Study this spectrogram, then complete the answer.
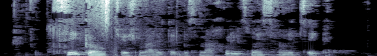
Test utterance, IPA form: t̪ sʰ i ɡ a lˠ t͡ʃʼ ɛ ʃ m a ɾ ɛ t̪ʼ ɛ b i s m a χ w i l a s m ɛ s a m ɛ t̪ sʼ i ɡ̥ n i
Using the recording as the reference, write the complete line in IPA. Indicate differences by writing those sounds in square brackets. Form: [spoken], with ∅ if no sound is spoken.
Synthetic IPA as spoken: t̪ sʰ i ɡ a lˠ t͡ʃʼ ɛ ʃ m a ɾ [i] t̪ʼ ɛ b i s m a χ w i l [i] s m ɛ s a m ɛ t̪ sʼ i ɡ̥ n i

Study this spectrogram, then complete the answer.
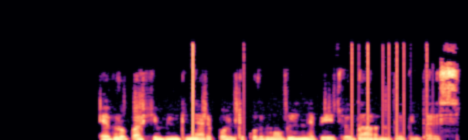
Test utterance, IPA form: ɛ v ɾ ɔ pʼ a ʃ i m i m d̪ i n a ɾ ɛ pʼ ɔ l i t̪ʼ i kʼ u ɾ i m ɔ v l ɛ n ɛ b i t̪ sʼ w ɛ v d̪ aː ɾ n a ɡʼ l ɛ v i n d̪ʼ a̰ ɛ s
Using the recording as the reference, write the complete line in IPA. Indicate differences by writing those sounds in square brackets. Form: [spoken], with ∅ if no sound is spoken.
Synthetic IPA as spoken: ɛ v ɾ ɔ pʼ a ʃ i m i m d̪ i n a ɾ ɛ pʼ ɔ l i t̪ʼ i kʼ u ɾ i m ɔ v l ɛ n ɛ b [iː] t̪ sʼ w ɛ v d̪ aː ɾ n a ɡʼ l ɛ [b] i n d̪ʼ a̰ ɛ s

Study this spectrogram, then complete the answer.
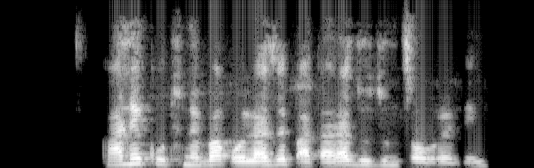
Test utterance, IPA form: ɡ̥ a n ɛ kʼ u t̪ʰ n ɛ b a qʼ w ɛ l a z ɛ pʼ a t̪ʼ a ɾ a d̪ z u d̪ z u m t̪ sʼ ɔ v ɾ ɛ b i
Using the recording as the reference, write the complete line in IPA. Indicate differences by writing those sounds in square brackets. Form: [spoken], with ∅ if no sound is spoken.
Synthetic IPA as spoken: ɡ̥ a n ɛ kʼ u t̪ʰ n ɛ b a qʼ w ɛ l a z ɛ pʼ a t̪ʼ a ɾ a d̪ z u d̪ z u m t̪ sʼ ɔ v ɾ ɛ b i

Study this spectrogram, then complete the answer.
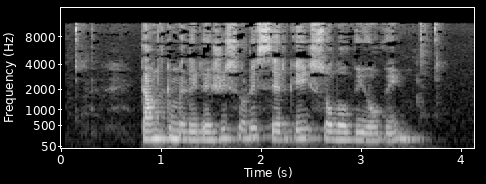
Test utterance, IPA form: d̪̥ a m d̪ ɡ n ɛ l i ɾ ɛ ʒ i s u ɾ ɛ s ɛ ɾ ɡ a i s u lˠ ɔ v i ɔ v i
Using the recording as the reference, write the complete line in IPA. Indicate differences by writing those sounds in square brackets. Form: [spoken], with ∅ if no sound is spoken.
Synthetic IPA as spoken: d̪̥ a m d̪ ɡ [m] ɛ l i ɾ ɛ ʒ i s [ɔ] ɾ [i] s ɛ ɾ ɡ [ɛ] i s [ɔ] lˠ ɔ v i ɔ v i

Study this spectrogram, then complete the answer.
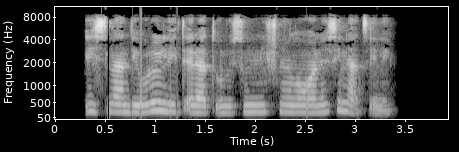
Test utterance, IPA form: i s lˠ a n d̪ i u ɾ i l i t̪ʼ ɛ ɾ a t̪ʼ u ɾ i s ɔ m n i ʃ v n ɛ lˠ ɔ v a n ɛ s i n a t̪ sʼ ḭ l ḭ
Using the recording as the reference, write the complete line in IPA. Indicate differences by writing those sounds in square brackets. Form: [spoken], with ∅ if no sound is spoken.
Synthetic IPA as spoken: i s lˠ a n d̪ i u ɾ i l i t̪ʼ ɛ ɾ a t̪ʼ u ɾ i s [u] m n i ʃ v n ɛ lˠ ɔ v a n ɛ s i n a t̪ sʼ ḭ l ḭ

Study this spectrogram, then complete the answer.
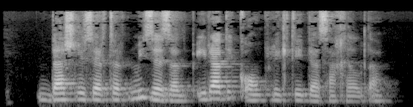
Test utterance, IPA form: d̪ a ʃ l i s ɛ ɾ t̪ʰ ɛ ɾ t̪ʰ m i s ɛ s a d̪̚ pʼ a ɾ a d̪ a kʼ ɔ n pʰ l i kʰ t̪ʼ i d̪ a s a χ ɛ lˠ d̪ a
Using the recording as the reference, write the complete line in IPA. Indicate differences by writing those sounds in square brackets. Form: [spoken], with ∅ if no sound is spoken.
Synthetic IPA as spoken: d̪ a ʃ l i s ɛ ɾ t̪ʰ ɛ ɾ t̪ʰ m i [z] ɛ [z] a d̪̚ pʼ [i] ɾ a d̪ [i] kʼ ɔ n pʰ l i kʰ t̪ʼ i d̪ a s a χ ɛ lˠ d̪ a

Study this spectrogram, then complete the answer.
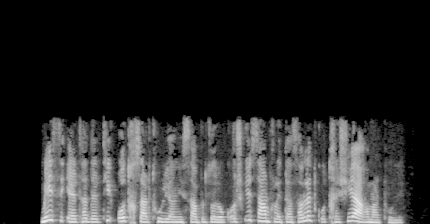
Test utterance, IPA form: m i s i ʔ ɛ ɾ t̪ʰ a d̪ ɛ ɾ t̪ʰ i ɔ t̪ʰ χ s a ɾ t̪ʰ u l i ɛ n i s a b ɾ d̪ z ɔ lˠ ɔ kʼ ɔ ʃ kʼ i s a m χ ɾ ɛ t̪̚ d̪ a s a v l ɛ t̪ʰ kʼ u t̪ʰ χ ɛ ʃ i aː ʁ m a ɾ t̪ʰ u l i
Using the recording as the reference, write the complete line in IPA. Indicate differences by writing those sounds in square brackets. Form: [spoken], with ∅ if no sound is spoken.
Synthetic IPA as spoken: m i s i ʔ ɛ ɾ t̪ʰ a d̪ ɛ ɾ t̪ʰ i ɔ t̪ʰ χ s a ɾ t̪ʰ u l i [a] n i s a b ɾ d̪ z ɔ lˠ ɔ kʼ ɔ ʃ kʼ i s a m χ ɾ ɛ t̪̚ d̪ a s a v l ɛ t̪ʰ kʼ u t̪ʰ χ ɛ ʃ i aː ʁ m a ɾ t̪ʰ u l i

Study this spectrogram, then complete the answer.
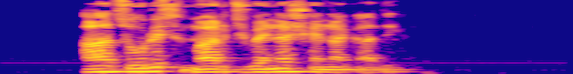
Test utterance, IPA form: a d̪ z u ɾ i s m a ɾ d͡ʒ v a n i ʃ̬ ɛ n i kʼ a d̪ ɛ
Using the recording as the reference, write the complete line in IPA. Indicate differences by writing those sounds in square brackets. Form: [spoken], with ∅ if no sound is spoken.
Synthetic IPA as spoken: a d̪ z u ɾ i s m a ɾ d͡ʒ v [ɛ] n [a] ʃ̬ ɛ n [a] kʼ a d̪ [i]

